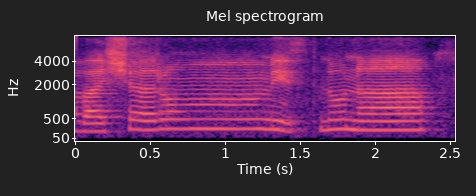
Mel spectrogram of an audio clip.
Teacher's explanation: بشر مثلنا میں تنوین کے بعد حروف یمون میں سے آ رہا ہے تو ادغام مع الغنہ یعنی ادغام ناقص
